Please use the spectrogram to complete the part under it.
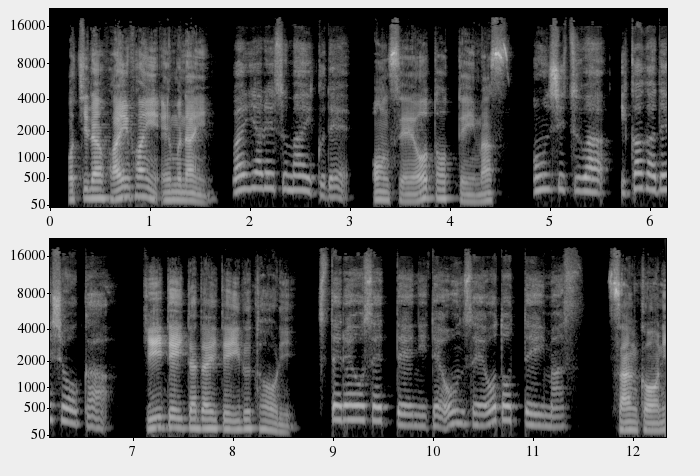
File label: fifine m9 microphone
